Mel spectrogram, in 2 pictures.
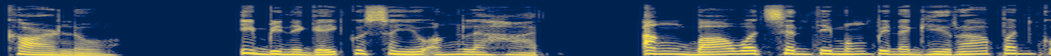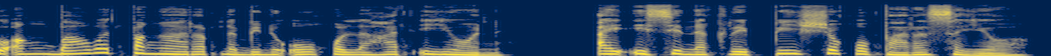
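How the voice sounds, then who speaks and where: Narrator lady as a betrayed young province girl, reproachful, story reading, low and dry. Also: moderate pace, darkish tone, no room sound, lightly acted. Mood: hurt, reproachful. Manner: aggrieved, reproachful. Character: betrayed, self-sacrificing young provincial woman.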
